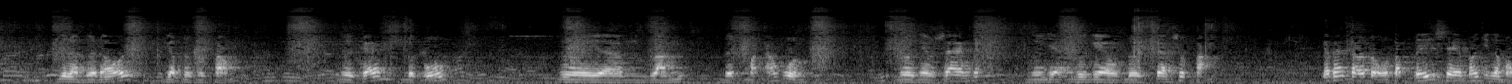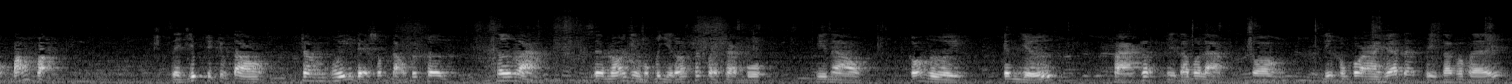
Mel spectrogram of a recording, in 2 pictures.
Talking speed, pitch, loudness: 185 wpm, 215 Hz, -20 LUFS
